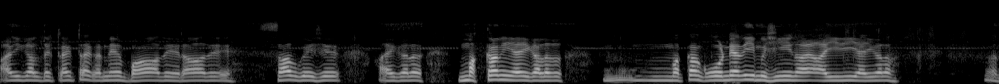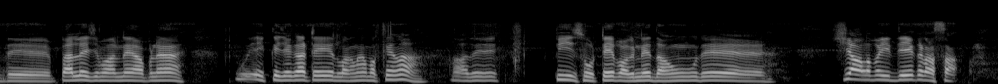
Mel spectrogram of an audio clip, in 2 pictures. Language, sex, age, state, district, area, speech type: Dogri, male, 30-45, Jammu and Kashmir, Reasi, rural, spontaneous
